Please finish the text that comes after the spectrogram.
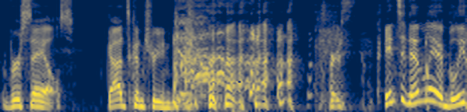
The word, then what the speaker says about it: Versailles: have a town called Versailles but it's not pronounced Versailles it's pronounced Versailles God's country incidentally I believe that someone mentioned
